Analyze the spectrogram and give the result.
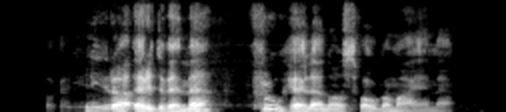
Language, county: Lithuanian, Klaipėda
